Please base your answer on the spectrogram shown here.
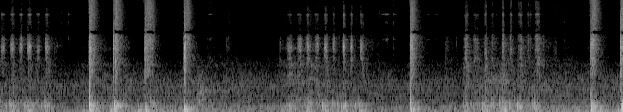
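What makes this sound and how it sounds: A round black plastic scraper rubs across a thin paper Aranha da Sorte scratch card lying on black cloth, making dry, rasping scratch strokes with low, soft scuffing underneath. Sharp, bright clicking taps cut in at intervals over the steady scratching.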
